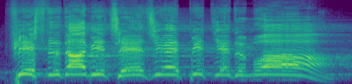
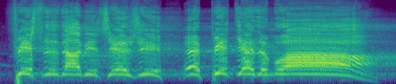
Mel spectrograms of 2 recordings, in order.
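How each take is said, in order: First: The cry is said at a lower volume. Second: The cry is said at a higher volume.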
